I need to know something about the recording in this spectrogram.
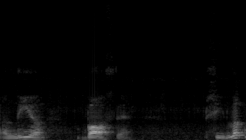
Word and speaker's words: Aaliyah: stop really uh uh i want to pronounce that right alaia aaliyah aaliyah why am i saying a liar aaliyah boston she looked like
